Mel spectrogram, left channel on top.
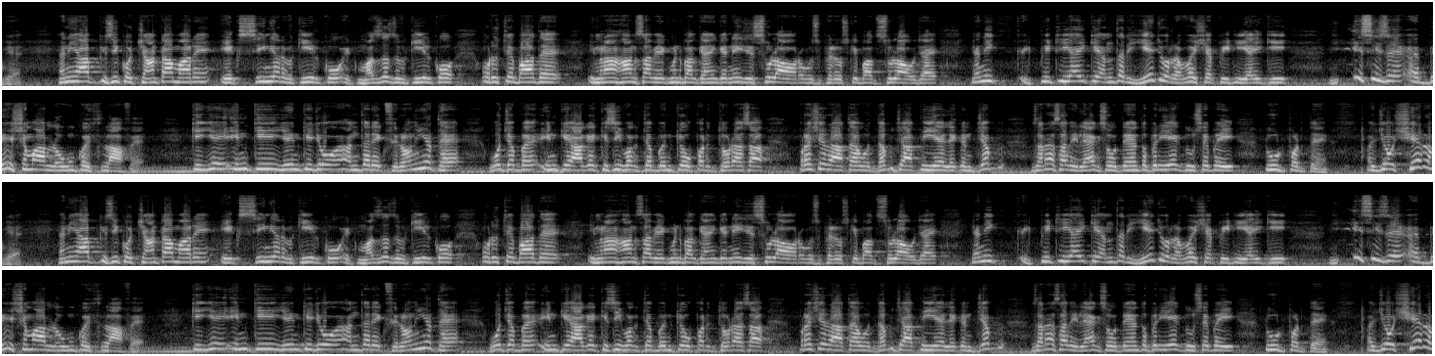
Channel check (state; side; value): quieter; right; 3.0 dB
